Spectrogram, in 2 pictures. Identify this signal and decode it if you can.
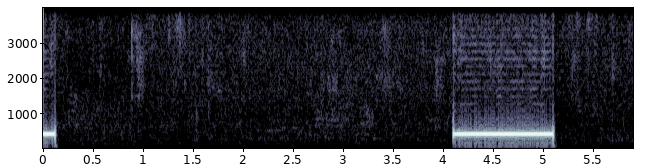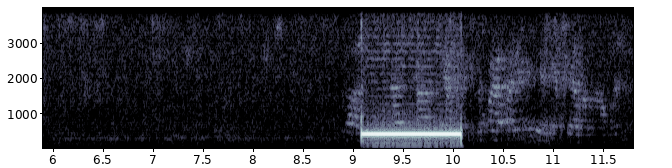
Ringback tone (Europe, 425 Hz), with speech.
